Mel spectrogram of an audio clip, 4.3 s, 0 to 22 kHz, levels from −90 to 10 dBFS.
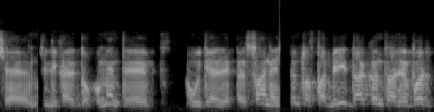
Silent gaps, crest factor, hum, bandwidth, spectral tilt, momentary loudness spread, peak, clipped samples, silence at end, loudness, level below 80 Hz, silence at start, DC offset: none; 20 dB; none; 13 kHz; -1 dB/octave; 5 LU; -10 dBFS; under 0.1%; 0 s; -27 LUFS; -80 dBFS; 0 s; under 0.1%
